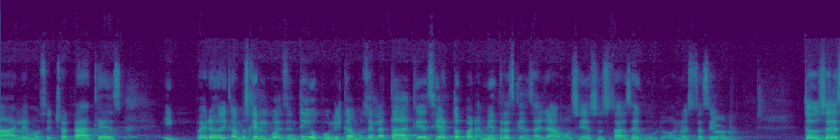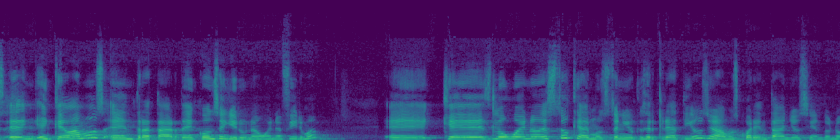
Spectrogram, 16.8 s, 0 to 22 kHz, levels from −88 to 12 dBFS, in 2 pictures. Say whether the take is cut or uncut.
uncut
